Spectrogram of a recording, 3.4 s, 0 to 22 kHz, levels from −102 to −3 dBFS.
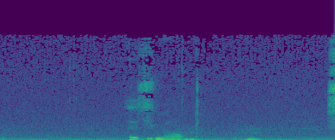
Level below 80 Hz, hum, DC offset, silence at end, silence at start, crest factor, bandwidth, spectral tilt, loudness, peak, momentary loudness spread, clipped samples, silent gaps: -50 dBFS; none; under 0.1%; 0 s; 0 s; 18 dB; 16.5 kHz; -5.5 dB/octave; -38 LUFS; -22 dBFS; 17 LU; under 0.1%; none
